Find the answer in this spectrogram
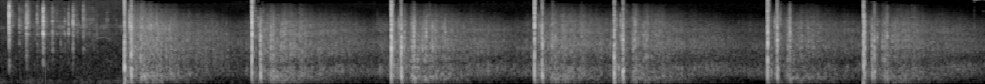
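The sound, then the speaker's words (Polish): Gunshots ring out at a shooting range as shooters fire at bust targets on command: about seven sharp, loud cracks at uneven intervals, each trailing off in a brief rumbling decay, with a few faint clicks before the first shot. “Zmiana na linii otwarcia ognia. Naprzód!”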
